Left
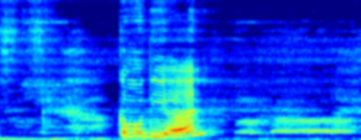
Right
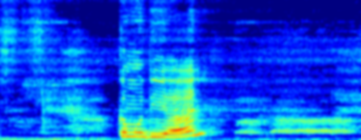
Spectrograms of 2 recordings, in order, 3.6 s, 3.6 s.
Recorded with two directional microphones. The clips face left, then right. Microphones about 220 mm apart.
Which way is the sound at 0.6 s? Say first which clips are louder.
Left 1 dB; 30° right (ahead or behind).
